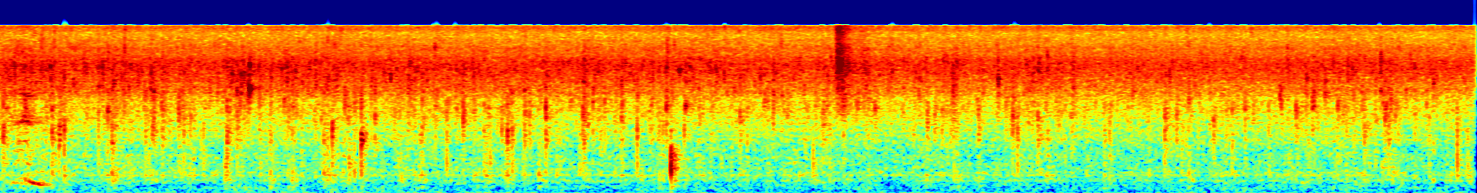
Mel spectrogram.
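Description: Chicken wings deep-frying in a wide pan of hot oil: a steady, dense sizzle and crackle of bubbling oil, with one sharper pop about seven seconds in.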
